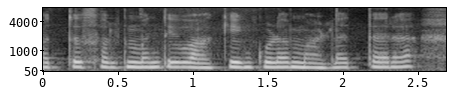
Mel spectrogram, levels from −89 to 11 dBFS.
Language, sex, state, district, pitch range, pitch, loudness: Kannada, female, Karnataka, Bidar, 215-225 Hz, 220 Hz, -14 LUFS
